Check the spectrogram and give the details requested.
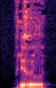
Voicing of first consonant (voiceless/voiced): voiced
